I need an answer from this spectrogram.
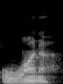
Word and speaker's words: wanna: one and we see the T in want is an NT so we don't pronounce the T and we say wanna wanna I just wanna eat want to or want to you can pronounce it or wanna both pronunciations are correct I just want to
